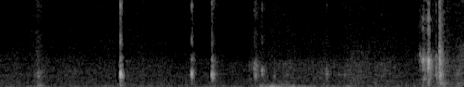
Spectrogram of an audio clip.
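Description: Near silence on a phone line, with a few faint, short clicks about half a second and a second in.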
